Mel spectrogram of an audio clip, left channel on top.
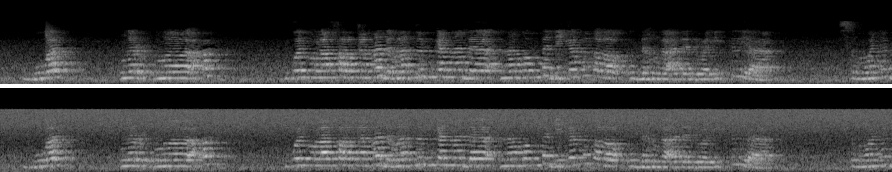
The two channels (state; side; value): noise; right; hiss, 7 dB below the sound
